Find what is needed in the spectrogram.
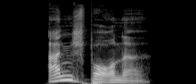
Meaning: inflection of anspornen: 1. first-person singular dependent present 2. first/third-person singular dependent subjunctive I
- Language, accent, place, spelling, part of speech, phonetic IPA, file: German, Germany, Berlin, ansporne, verb, [ˈanˌʃpɔʁnə], De-ansporne.ogg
